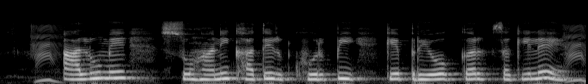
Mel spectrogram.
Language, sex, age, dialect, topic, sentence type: Bhojpuri, female, 18-24, Southern / Standard, agriculture, question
